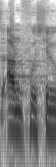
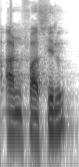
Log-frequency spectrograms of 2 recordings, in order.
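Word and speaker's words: أنفس: Di sini ditulis anfusil kutub. Kalau saya baca anfasil kutub karena maknanya kitab ter baik. Kalau kitab terbaik bacanya bukan anfus tapi apa? Anfas.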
